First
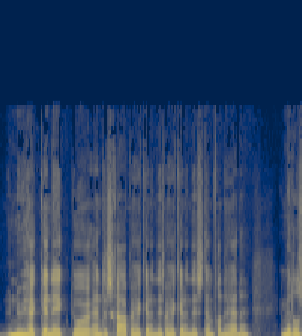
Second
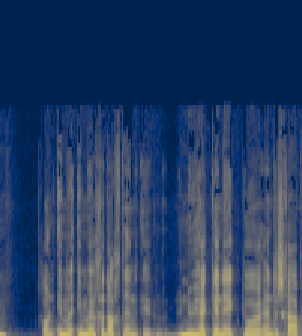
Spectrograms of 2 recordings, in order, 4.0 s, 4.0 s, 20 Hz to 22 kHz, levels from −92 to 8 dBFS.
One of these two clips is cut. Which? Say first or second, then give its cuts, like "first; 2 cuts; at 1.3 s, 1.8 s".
first; 1 cut; at 2.2 s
